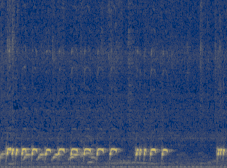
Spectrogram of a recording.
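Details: Local zebra dove, wild and loud, used to set other zebra doves singing: fast stuttering runs of short cooing notes, a brief pause, a shorter run, then a new burst beginning.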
